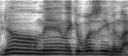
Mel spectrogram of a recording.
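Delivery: mock the guy's protest, voice lifted high; defensive denial. Mimics player's defensive denial.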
